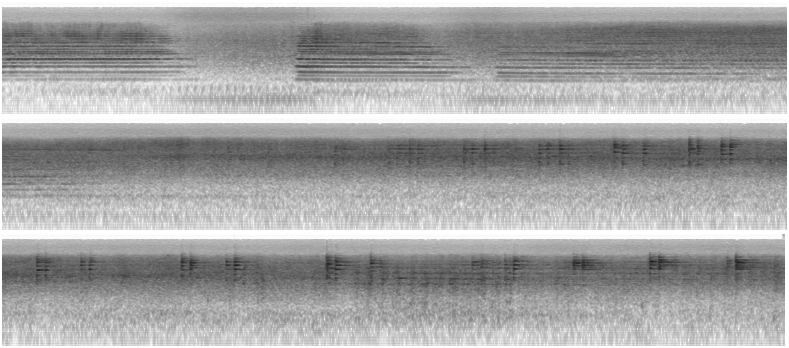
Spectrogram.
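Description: Canadian Pacific freight train led by MLW diesel locomotives: a multi-note air horn blows in long blasts, breaking off twice, with the last dropping slightly in pitch as the locomotives go by. Then the steady rumble of passing freight cars, with wheels clicking over rail joints more and more often.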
